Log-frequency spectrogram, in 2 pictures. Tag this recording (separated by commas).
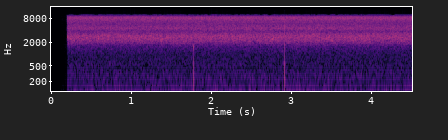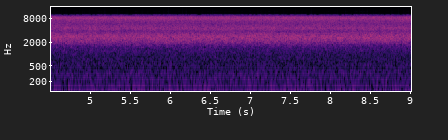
White noise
